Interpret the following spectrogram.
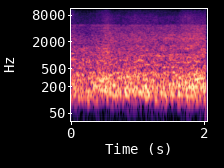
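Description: Four-stroke off-road racing engines running around an indoor dirt track, heard together as a steady, noisy drone inside the arena.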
